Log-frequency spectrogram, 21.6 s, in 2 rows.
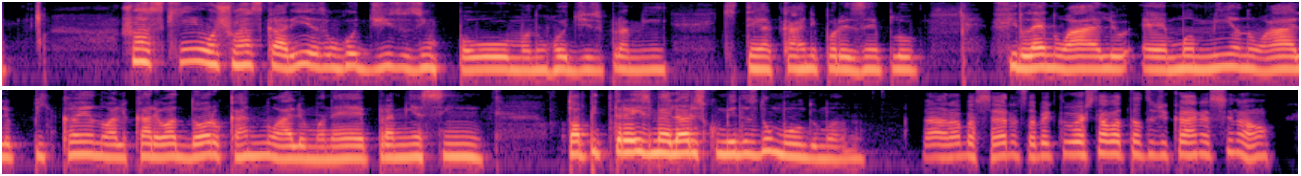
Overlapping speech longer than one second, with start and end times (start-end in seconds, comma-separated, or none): none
